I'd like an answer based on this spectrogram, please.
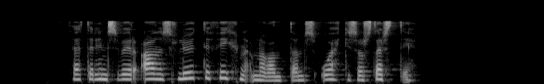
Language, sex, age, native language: Icelandic, female, 20-29, Icelandic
